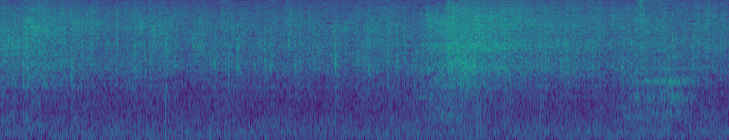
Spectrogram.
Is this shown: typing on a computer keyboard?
no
